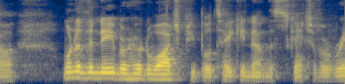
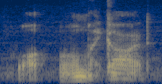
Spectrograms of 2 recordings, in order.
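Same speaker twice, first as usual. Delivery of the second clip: stunned aside; 5 semitones lower, 17 dB quieter than usual. Real, not acted. Reader reacts to the story.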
